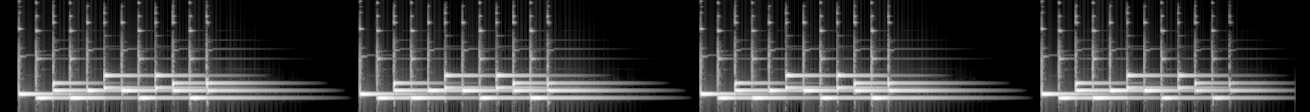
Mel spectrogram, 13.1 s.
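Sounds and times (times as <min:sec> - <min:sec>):
Apple phone ring: 0:00.2 - 0:02.9, 0:03.6 - 0:06.2, 0:07.0 - 0:09.6, 0:10.4 - 0:13.0.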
